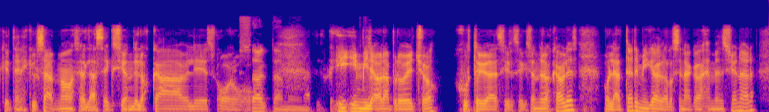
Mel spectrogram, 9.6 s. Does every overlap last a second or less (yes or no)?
yes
